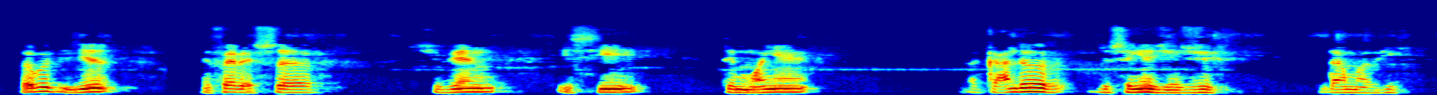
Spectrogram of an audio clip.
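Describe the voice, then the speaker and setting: A man's medium-pitched voice at a very slow pace, with ordinary pitch variation and long, frequent pauses. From Cameroon. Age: 70s. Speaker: testimony giver, believer. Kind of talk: testimony.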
